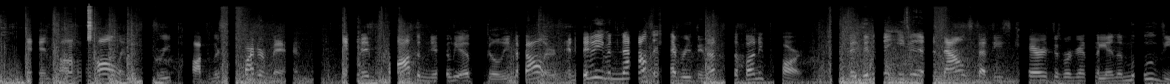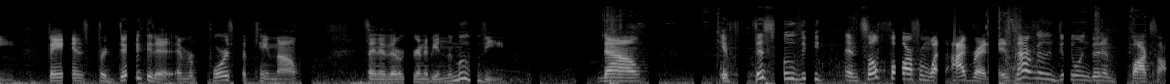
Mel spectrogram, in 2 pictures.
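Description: Corrupt frame decoded at 0.69 to 0.92 s, again at 6.55 to 6.61 s and at 21.24 to 21.27 s: the audio is hit by short chirps and noise bursts where damaged compressed frames were played as if valid. Flipped bits make the decoder apply wrong gains or misread codes, throwing energy into the wrong frequencies. The first burst spans several frames and peaks loudly, near about -5 dBFS. The second covers roughly a couple of frames at a quieter level, and the last is a single-frame blip.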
